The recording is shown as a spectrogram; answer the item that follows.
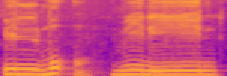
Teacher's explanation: এখানে হামজা আছে হামজা সাকিন আওয়াজটিতে একটি জটকা খাবে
